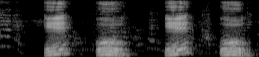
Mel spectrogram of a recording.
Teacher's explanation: ए और ओ को बोलते हैं जब हम, तो हमारा मुंह आधा खुलता है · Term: अर्धसमृत स्वर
